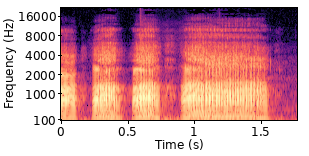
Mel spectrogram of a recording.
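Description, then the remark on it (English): A man imitates an ape with a series of grunts: a short low bark, two quick guttural grunts, then one longer, drawn-out throaty grunt, loud and harsh. “I sound more like an ape.”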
